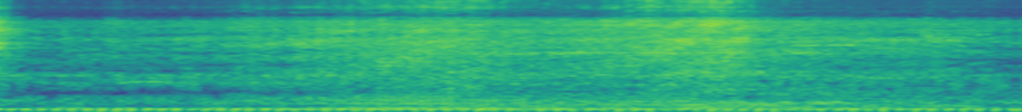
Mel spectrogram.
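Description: A vehicle engine idling close by with a steady, rapid beat. A passing vehicle swells and fades around the middle.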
